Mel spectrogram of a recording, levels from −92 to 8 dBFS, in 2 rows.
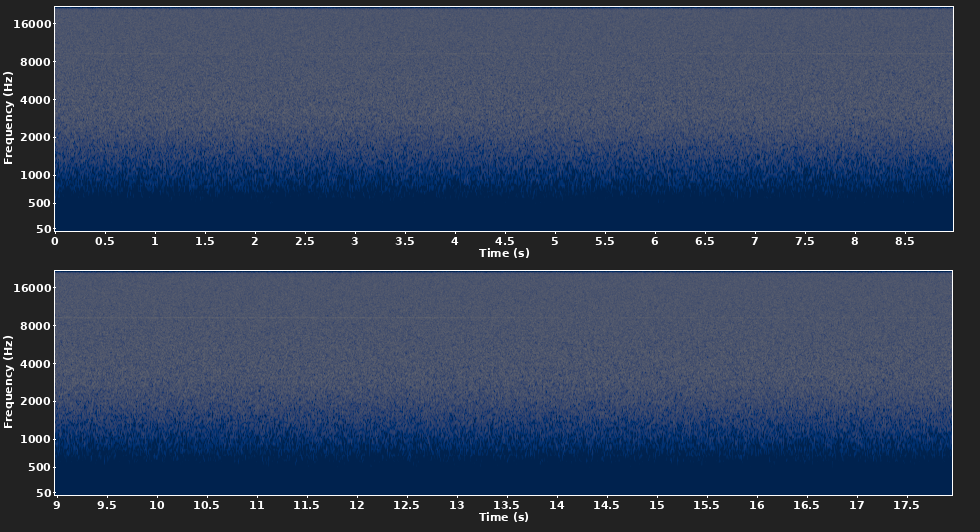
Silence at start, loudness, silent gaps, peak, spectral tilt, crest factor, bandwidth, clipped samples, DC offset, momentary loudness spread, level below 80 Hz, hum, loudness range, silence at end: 0 s; -38 LUFS; none; -28 dBFS; 10 dB/octave; 14 dB; over 20 kHz; under 0.1%; under 0.1%; 0 LU; under -90 dBFS; none; 0 LU; 0 s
